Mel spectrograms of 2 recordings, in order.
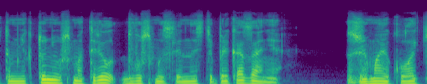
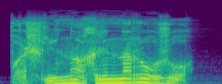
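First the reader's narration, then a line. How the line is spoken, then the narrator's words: Angry hiss. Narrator (Russian): зло зашипел Качака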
